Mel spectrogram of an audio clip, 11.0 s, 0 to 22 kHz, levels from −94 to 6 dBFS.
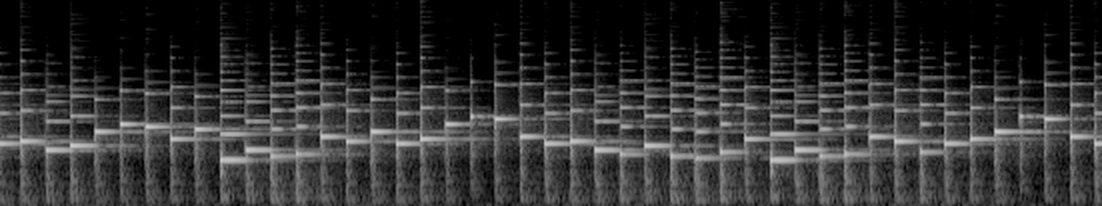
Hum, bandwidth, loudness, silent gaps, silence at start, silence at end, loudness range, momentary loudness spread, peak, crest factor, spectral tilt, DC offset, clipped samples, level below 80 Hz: none; over 20 kHz; -24 LUFS; none; 0 s; 0 s; 2 LU; 5 LU; -10 dBFS; 14 dB; 0 dB/octave; under 0.1%; under 0.1%; -68 dBFS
